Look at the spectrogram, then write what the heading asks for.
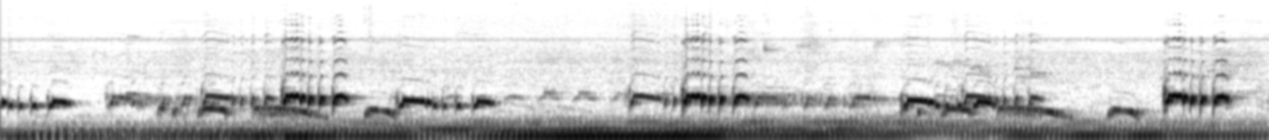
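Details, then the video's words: Local zebra doves with a clear 'crystal' voice, used as a lure to prompt reluctant doves to sing: overlapping fast, rolling coos mid-pitched and repeated almost without pause, several birds at once, over a steady low hum and a faint high electronic tone. "Pancingan PERKUTUT LOKAL suara KRISTAL, untuk memancing perkutut susah bunyi"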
